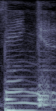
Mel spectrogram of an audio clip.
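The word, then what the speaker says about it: 생일: in korean the korean term for birthday is saying again this is pronounced as a two-suitable word the first robot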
